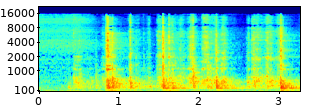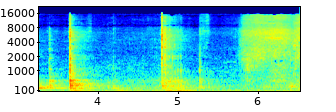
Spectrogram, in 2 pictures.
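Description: Metal fuel cap being screwed onto a generator's fuel-tank filler neck: a run of grating scrapes broken by about six sharp clicks as it is turned down.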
